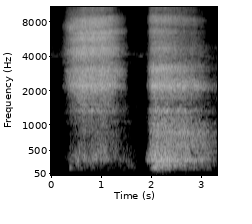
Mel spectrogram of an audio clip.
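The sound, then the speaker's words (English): A group of people take one deep breath together, heard as two long, loud, airy breath sounds with a short pause between them. No talking. “Maybe we all just take one breath right now.”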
